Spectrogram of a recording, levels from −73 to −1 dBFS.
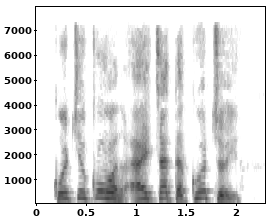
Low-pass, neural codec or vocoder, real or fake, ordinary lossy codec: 7.2 kHz; codec, 16 kHz, 2 kbps, X-Codec, HuBERT features, trained on general audio; fake; MP3, 48 kbps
